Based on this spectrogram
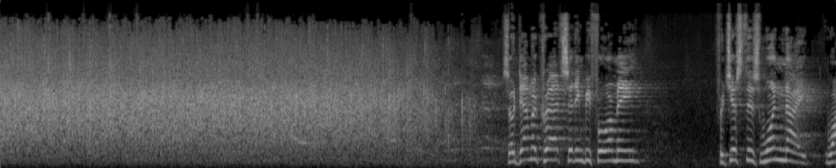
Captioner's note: applause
